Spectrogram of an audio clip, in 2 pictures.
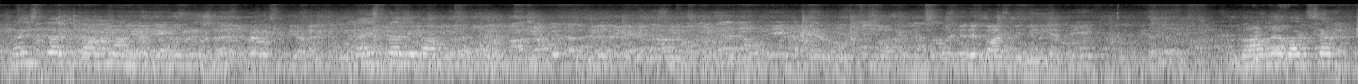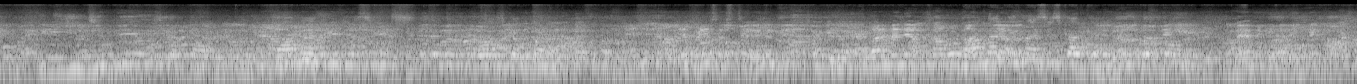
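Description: A hubbub of many voices murmurs in the background.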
